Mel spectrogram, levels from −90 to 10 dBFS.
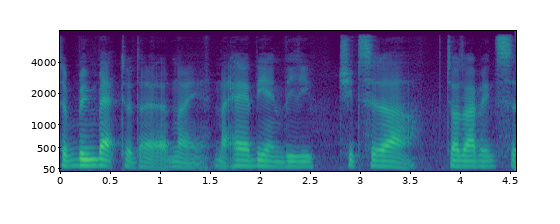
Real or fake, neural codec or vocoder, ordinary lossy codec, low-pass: fake; codec, 16 kHz, 0.5 kbps, FunCodec, trained on LibriTTS, 25 frames a second; none; 7.2 kHz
